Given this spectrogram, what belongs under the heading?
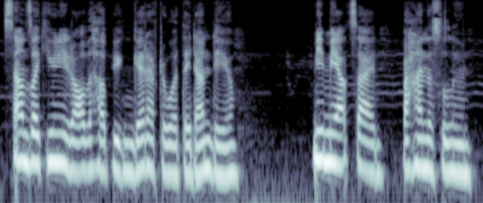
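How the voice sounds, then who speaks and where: A woman's voice: fairly low pitch, steady tone, fast, close to an everyday voice. A woman doing a tough friendly frontier woman. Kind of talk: video game dialogue.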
